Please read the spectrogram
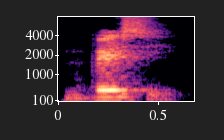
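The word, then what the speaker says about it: vesi: the word water is vessie how would you spell it vessie vessie v e SI I SI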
